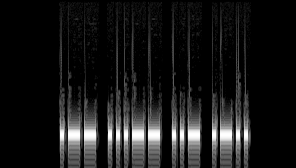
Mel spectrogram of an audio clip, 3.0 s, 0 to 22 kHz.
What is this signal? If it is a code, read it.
Morse code, heard as a keyed tone, about 29 wpm, 700 Hz. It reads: W3UL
